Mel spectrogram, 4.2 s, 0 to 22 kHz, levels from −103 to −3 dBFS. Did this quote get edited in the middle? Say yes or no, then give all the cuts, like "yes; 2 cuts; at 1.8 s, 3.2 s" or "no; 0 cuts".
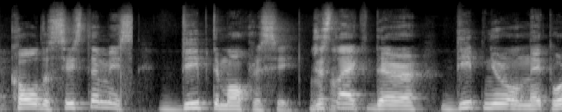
no; 0 cuts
